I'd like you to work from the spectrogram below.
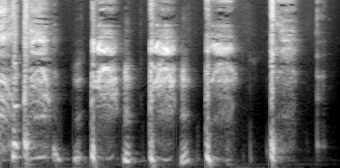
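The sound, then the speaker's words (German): A coughing fit after choking: a rapid string of harsh, loud coughs in uneven bursts with short gaps, trailing off into a few weaker hacks at the end, with no speech. “Entschuldigung, ich habe mich total verschluckt.”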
